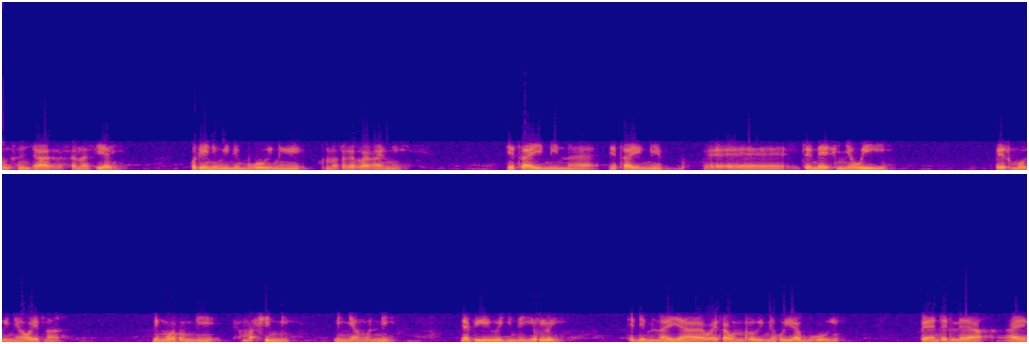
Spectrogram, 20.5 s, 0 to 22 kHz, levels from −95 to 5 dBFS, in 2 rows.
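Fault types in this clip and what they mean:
No faults can be heard.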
